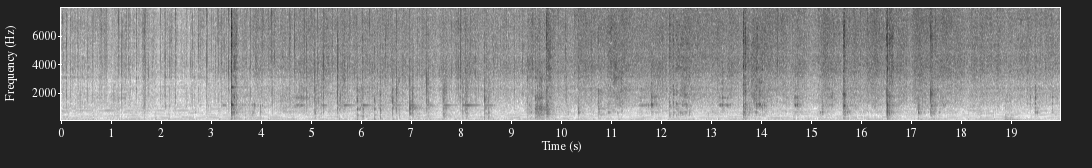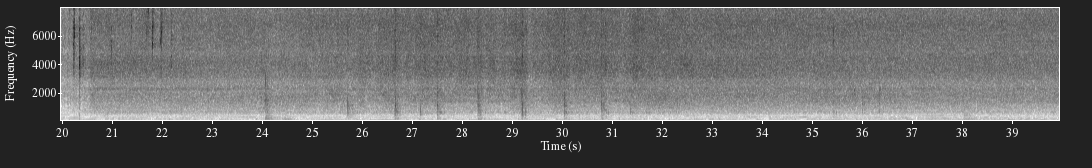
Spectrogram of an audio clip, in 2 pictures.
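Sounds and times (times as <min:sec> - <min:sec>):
oil sizzling: 0:00.0 - 0:39.9
metal spatula scraping a wok: 0:03.2 - 0:17.8.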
